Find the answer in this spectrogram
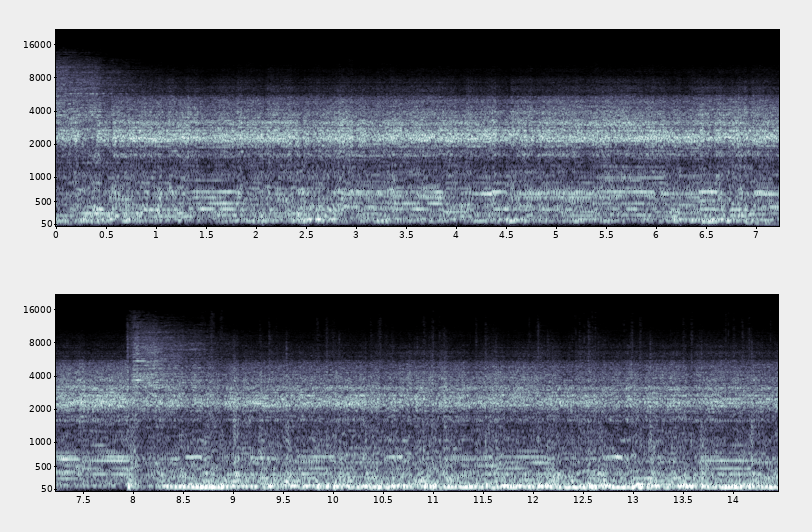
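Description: Heavy metal band playing live, an instrumental passage of distorted electric guitar riffing over bass and drums, loud and without vocals. About halfway through, crashing cymbals and a heavier low end come in as the full band hits harder.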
